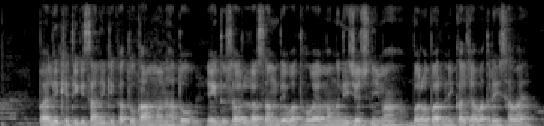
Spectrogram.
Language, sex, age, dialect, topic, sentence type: Chhattisgarhi, male, 18-24, Western/Budati/Khatahi, banking, statement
